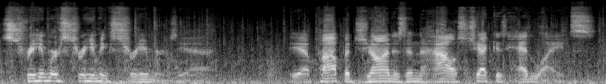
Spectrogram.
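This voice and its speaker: Man, bright forceful voice, informal storm-chase livestream, inside a car, faint ambient noise. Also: mid-range voice, expressive, slow. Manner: informal, talks to chat while watching storm. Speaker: storm chaser live streamer. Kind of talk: casual livestream commentary. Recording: noisy car with outdoor ambience.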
